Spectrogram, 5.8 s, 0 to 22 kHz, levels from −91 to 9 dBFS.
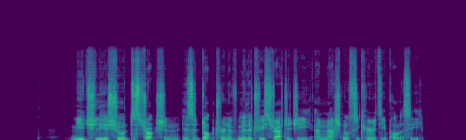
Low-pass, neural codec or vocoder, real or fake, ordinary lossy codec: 14.4 kHz; none; real; none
